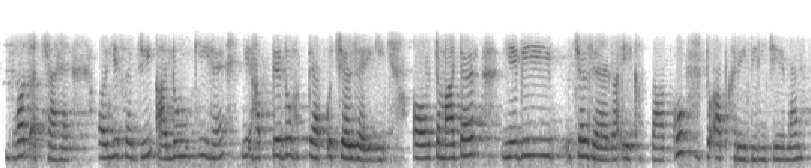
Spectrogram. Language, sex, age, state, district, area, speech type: Hindi, female, 18-30, Madhya Pradesh, Balaghat, rural, conversation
